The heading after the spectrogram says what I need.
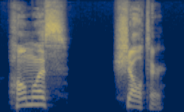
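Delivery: slow, spaced-out words, each separated by a pause. Showing the other speaker how to say the phrase, with words spaced apart. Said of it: "if you put more space in between the words".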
